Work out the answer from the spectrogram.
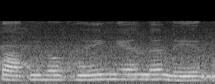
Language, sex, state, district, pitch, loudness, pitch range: Hindi, female, Uttar Pradesh, Hamirpur, 215 Hz, -15 LUFS, 210-230 Hz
